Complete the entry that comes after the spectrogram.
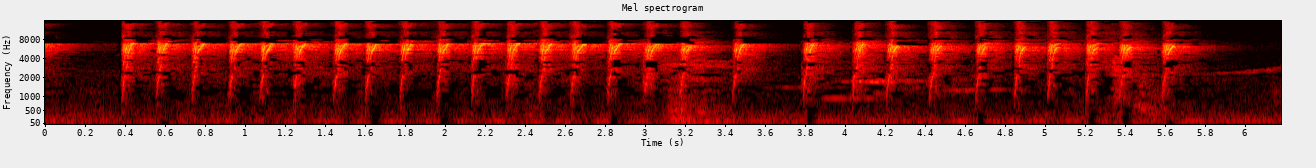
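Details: A female Brown-throated sunbird sings prolifically, giving fast runs of sharp, high chirps, about six a second, in two bursts split by a short pause, over a faint low hum.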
